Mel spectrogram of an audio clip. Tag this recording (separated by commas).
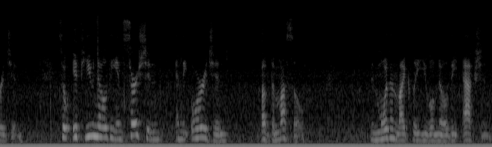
Speech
